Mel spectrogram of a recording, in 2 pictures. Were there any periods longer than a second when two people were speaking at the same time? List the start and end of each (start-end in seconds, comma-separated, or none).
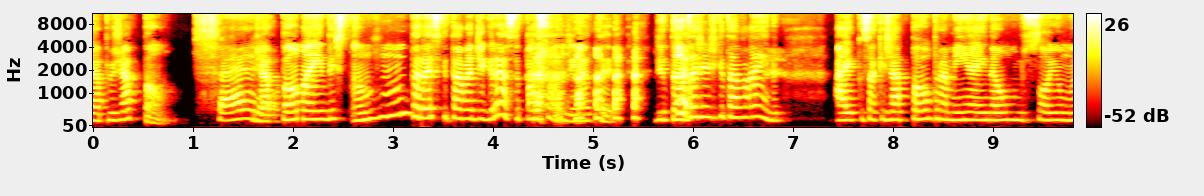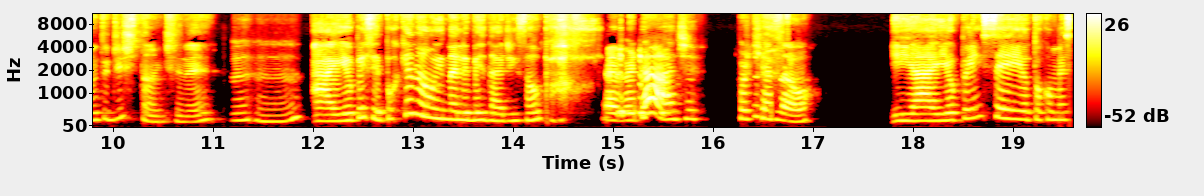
none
